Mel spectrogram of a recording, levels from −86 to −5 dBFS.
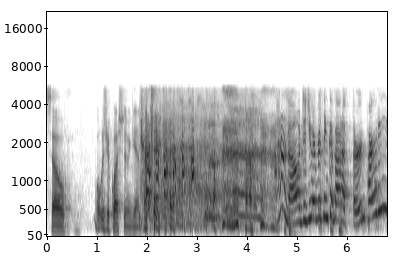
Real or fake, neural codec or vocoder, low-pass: real; none; 5.4 kHz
